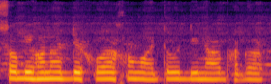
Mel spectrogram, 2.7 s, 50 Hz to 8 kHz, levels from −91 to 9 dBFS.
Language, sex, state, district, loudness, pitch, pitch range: Assamese, male, Assam, Kamrup Metropolitan, -14 LUFS, 180 Hz, 170-185 Hz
